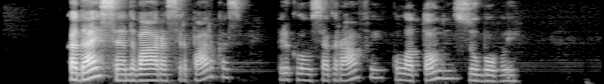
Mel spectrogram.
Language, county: Lithuanian, Vilnius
